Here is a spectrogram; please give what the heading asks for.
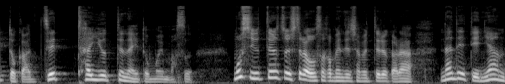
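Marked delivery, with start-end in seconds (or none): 4.4-5.0 higher, put-on kitty voice; mock cutesy cat talk. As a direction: parody a cat begging sweetly. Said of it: "とか絶対言ってないですからね".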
